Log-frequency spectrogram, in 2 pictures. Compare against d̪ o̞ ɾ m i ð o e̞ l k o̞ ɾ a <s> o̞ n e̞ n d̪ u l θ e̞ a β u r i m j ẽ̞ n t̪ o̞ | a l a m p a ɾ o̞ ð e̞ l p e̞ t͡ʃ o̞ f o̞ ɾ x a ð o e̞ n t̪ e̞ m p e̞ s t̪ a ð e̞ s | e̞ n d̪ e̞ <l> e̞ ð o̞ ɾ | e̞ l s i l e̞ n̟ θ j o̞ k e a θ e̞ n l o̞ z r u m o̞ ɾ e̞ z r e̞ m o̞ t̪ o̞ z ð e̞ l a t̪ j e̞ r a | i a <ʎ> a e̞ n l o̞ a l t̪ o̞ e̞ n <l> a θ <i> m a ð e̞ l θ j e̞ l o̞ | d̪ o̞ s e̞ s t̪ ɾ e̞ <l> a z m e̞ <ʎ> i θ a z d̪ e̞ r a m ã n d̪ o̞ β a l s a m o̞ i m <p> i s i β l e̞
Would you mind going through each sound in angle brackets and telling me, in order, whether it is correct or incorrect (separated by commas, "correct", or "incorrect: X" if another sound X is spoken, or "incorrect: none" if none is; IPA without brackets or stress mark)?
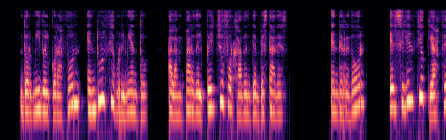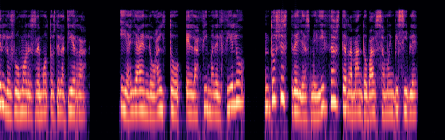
incorrect: θ, incorrect: r, correct, correct, correct, incorrect: ʎ, correct, incorrect: b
